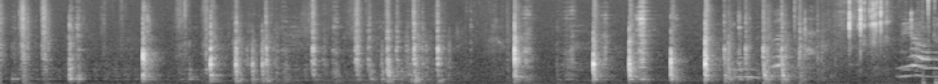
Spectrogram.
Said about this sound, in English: Begin by very finely chopping the onion, the parsley, and the cilantro. It should be very, very fine.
